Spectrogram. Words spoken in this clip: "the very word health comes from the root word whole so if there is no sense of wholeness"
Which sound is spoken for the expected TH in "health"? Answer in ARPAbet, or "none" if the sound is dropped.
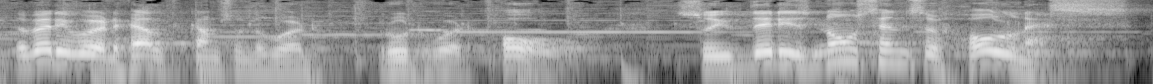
T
